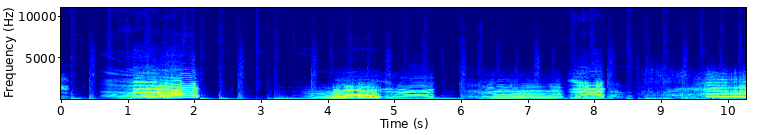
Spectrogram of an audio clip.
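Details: Cow mooing in several drawn-out, harmonic-rich calls, some rising then falling, spaced a couple of seconds apart, over a steady rhythmic music beat.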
